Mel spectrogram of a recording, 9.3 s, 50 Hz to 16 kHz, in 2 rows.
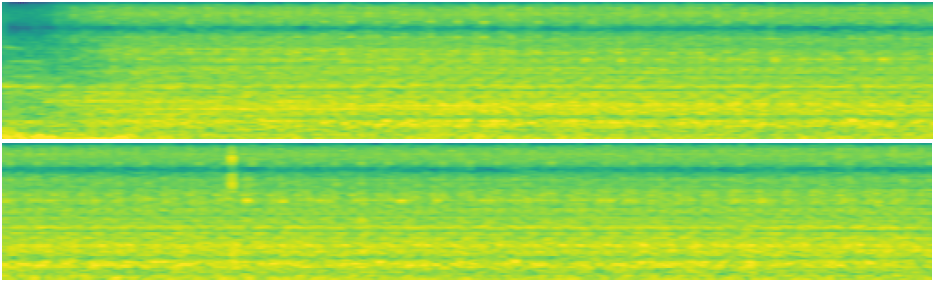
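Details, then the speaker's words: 2006 Toyota Highlander 3.3L after water pump replacement (was losing coolant): smooth quiet even idle with steady hum, no ticking, squeal or grinding from pump area; no leaks, normal idle. "Sounds good, she's running good, she's firing good. Let's go run her up a little bit. See, make sure everything's working right. All right, she's sounding good."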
